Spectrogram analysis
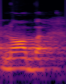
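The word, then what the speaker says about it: knob: तो ये स्पेलिंग जो मतलब इसका एक्चुअल स्पेलिंग है, इनमें ये आ गई है, के है, एच है, के है, डब्ल्यू है, एच है, डब्ल्यू है, लेकिन इनको पढ़ते नहीं है, ठीक है दोस्तों।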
